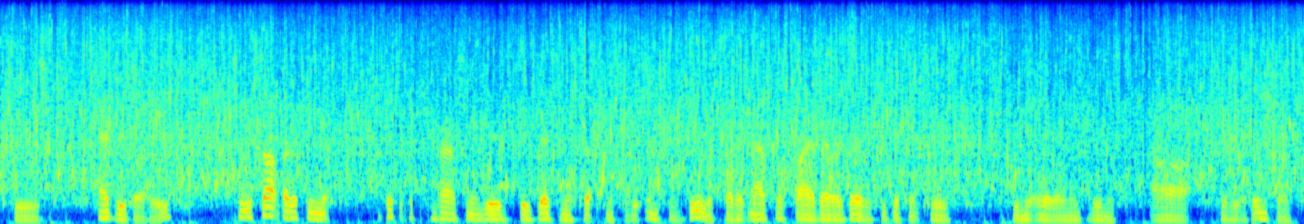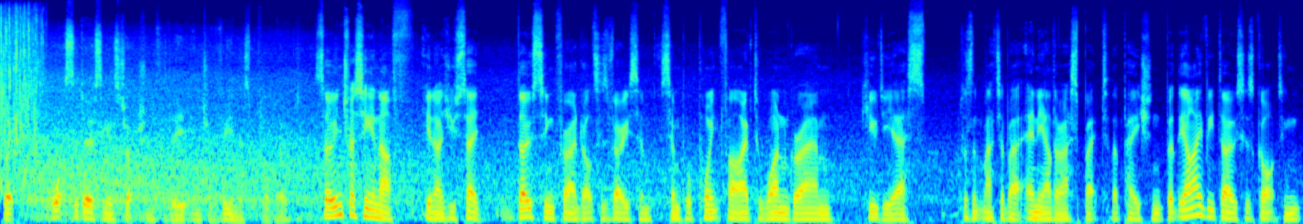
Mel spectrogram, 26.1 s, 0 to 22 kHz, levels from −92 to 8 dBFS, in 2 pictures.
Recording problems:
rain or running water; very loud; throughout; as loud as the speech

